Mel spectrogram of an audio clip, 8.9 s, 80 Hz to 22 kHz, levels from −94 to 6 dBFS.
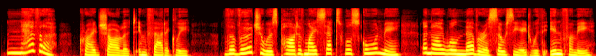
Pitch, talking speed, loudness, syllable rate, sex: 230 Hz, 135 wpm, -16 LUFS, 4.8 syllables/s, female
